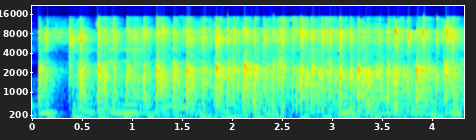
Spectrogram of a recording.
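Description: Applause from an audience for a 15-year-old, a dense patter of clapping with a voice talking over it the whole time.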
